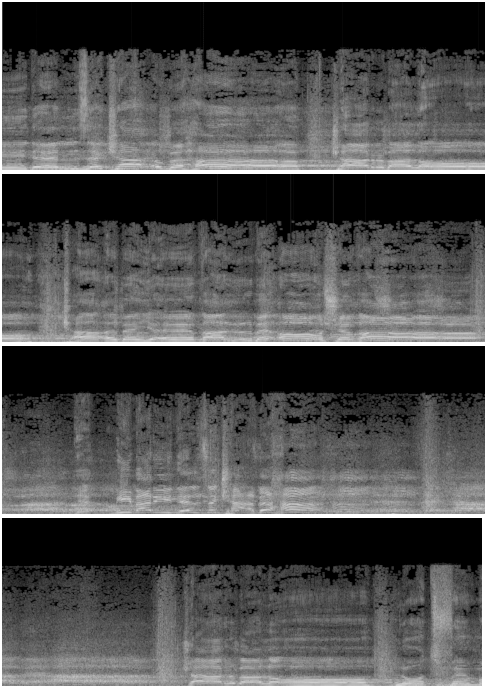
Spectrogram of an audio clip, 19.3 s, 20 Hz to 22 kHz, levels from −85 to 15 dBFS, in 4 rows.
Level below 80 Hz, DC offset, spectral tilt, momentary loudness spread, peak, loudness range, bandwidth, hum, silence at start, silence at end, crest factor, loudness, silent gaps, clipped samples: -30 dBFS; under 0.1%; -3.5 dB/octave; 7 LU; 0 dBFS; 4 LU; 16.5 kHz; none; 0 s; 0 s; 10 dB; -10 LUFS; none; under 0.1%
